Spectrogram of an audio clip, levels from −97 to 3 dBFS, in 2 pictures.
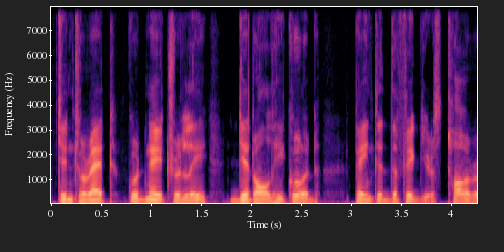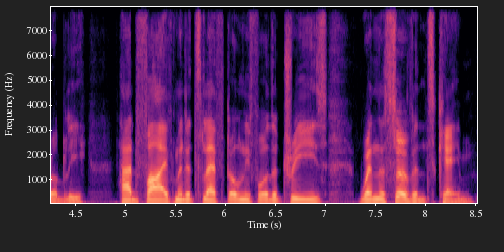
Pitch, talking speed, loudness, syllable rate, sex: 100 Hz, 150 wpm, -19 LUFS, 5.5 syllables/s, male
